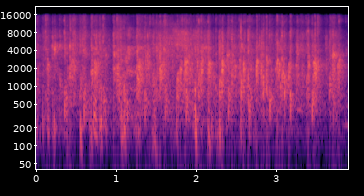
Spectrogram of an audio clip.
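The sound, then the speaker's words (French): Dense audience applause for a storyteller after a story: many hands clapping in a steady, crackling wash of sharp overlapping claps, sustained at a fairly even level for several seconds with no voices standing out. “On peut l'applaudir encore.”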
